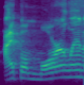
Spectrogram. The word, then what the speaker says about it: Ipamorelin: Ipamorelin, I believe it's pronounced.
